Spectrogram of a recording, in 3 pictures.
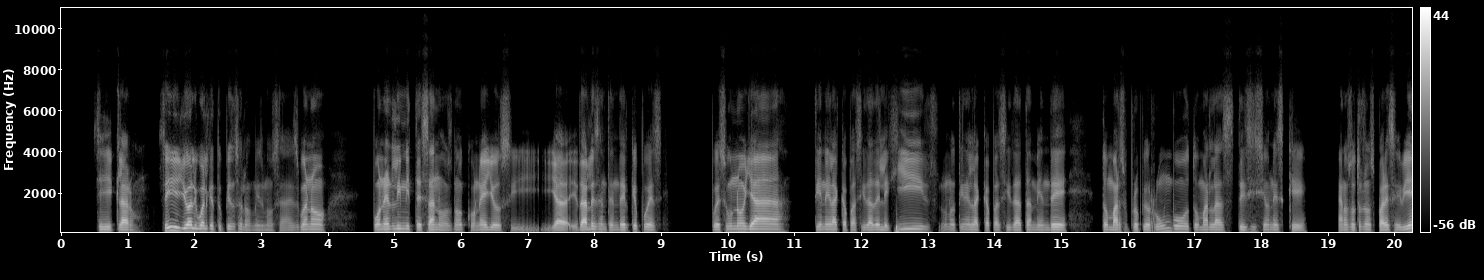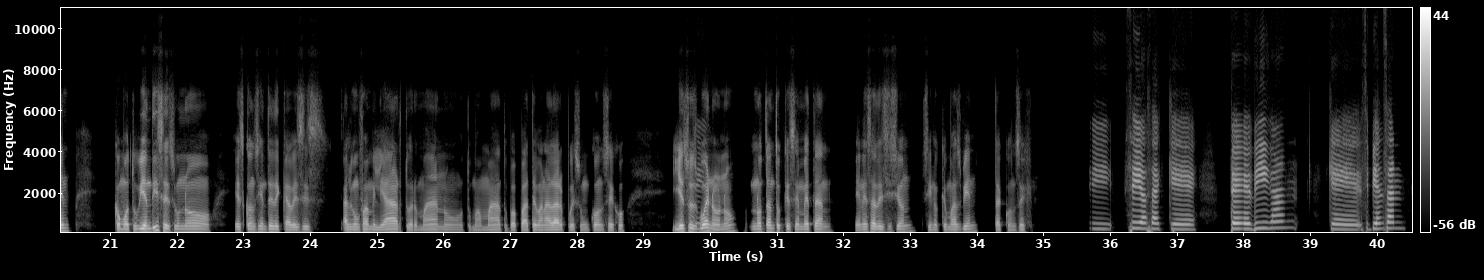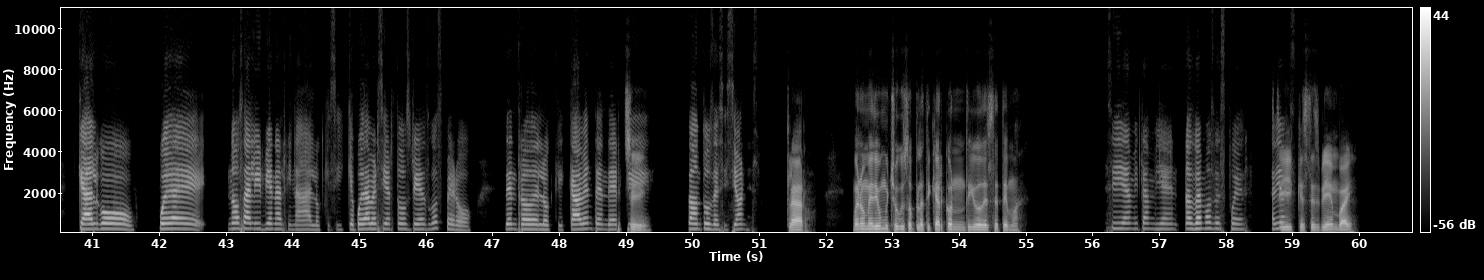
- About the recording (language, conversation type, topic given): Spanish, unstructured, ¿Cómo reaccionas si un familiar no respeta tus decisiones?
- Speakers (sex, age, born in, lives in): female, 30-34, Mexico, Mexico; male, 35-39, Mexico, Mexico
- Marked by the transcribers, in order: other background noise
